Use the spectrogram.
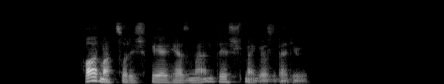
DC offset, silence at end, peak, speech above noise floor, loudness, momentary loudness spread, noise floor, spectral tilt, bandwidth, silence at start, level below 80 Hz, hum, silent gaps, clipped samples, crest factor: under 0.1%; 1.4 s; -4 dBFS; 63 dB; -26 LUFS; 18 LU; -89 dBFS; -6.5 dB/octave; 7.6 kHz; 0.85 s; -60 dBFS; none; none; under 0.1%; 24 dB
